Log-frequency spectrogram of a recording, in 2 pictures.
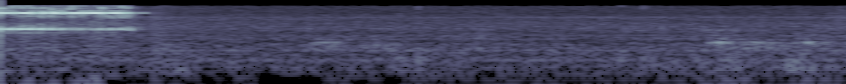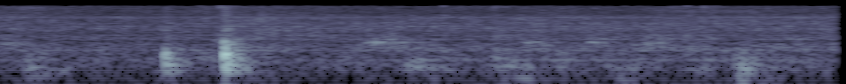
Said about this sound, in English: The phone is ringing. Let's see if we can get an answer.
